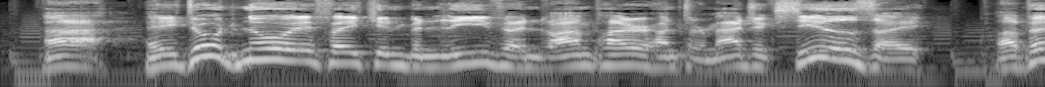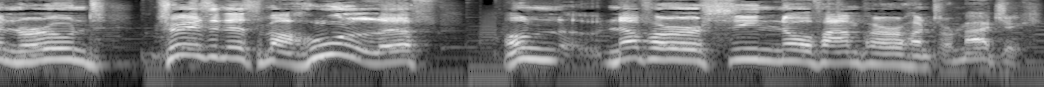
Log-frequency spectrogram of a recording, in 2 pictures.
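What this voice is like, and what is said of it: Put-on Scottish accent. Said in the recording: “So you've been practicing your Scottish accent, have you? ... Practice more.”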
